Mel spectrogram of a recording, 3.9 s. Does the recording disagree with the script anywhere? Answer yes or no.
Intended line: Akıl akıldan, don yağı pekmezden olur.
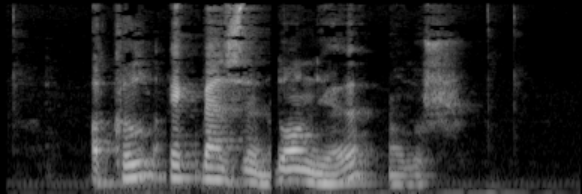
yes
